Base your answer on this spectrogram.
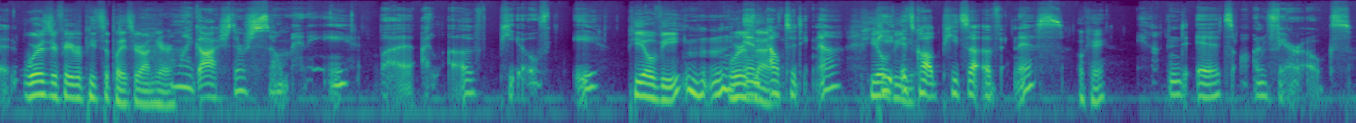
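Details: Adult woman diagnosed this year with spasmodic dysphonia, vocal cord spasms, attributed partly to voice overuse and stress; voice cuts in and out, sometimes hoarse, apparently occurring during this interview.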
